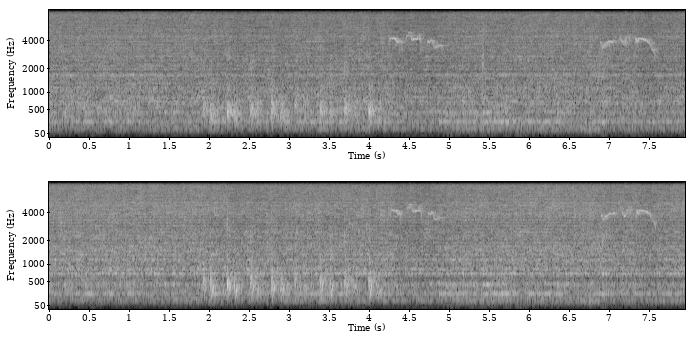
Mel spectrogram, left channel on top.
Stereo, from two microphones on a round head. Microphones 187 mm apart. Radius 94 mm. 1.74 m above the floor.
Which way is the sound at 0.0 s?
30° right (ahead or behind).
